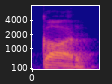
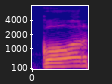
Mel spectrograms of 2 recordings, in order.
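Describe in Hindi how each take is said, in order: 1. स्वर एक खुली 'ah' ध्वनि है। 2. स्वर एक गोल 'aw' ध्वनि है। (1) "केवल बड़ा आ का मात्रा है ना" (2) "कौर नहीं बोलना है"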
